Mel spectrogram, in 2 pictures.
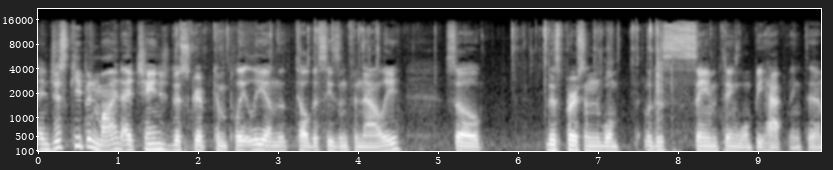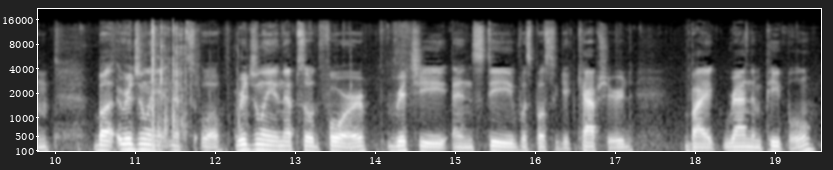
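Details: Man with self-described very bad stuttering.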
